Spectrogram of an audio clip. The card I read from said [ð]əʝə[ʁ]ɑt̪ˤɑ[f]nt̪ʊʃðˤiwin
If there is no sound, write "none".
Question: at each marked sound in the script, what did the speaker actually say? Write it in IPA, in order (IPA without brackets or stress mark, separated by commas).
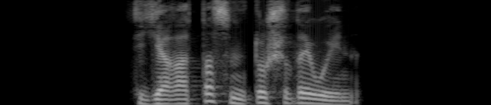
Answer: θ, ʁ, s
